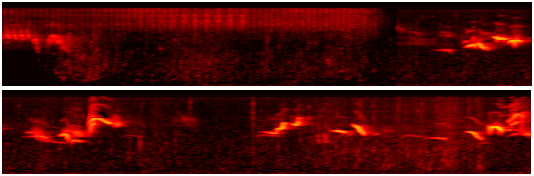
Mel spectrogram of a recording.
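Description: Small songbirds chirping, with quick clusters of short, sliding whistled notes starting about four seconds in, after a quiet stretch.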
